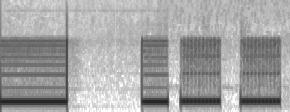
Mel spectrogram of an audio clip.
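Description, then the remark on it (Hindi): A telephone rings for a repeated incoming call from the same caller, with electronic tones: a long steady beep, a pause, a shorter beep, then two buzzy, warbling bursts. The ringing is loud, and no one speaks. “Hello, अबे क्या है भाई, क्यों फोन किया फिर से?”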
